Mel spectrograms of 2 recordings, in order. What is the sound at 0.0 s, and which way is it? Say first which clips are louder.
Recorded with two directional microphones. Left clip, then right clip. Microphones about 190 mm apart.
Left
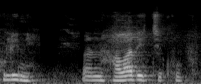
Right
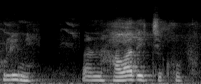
Speech: left 1 dB; centre (ahead or behind).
